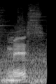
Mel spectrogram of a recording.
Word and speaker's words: Metz: abandonné, et du coup, il va être remplacé par un truc qui lui ressemble plus ou moins, qui était le TZ, mais qui se prononcera S. Donc on dit Metz et pas Metz.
